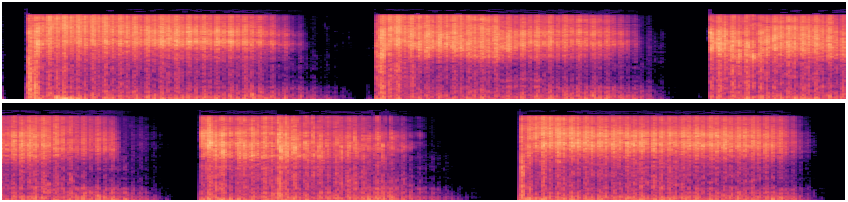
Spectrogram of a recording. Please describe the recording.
Angry spider monster
Sounds made for a monster in Shrine II, an upcoming lovecraftian themed FPS game.
monster, scary, spider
